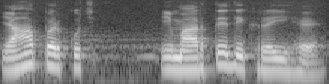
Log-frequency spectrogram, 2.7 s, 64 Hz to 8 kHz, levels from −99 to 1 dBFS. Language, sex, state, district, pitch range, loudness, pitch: Hindi, male, Jharkhand, Ranchi, 145-195 Hz, -17 LUFS, 165 Hz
